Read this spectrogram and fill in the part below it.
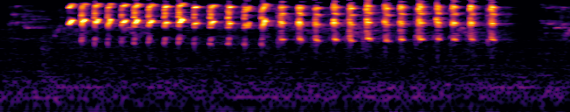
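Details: Lovebirds in Lagos de Moreno, Jalisco, Mexico: a rapid series of about twenty-five sharp, high chirps, evenly spaced and bright, running for three seconds over quiet background.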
